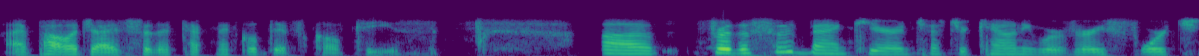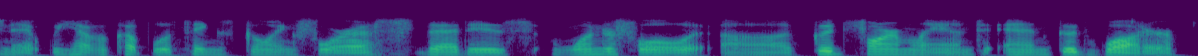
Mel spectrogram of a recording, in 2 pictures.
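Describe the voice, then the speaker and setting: A woman's voice: deep voice, steady tone, brisk, creaky, no echo. A woman calling in over the phone to a webinar as a panelist, explaining her food bank's programs step by step. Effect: heard over a phone line. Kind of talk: webinar presentation. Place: calling in remotely. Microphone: telephone. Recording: tinny dry phone line.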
